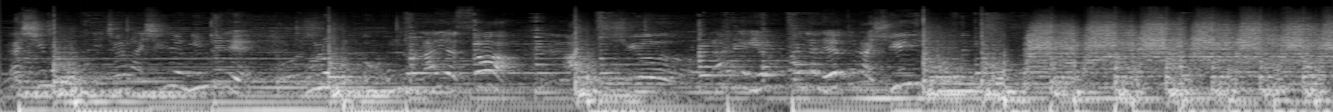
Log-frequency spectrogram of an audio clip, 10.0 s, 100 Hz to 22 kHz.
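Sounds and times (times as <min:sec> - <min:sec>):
steady drumming: 0:00.0 - 0:01.6, 0:02.3 - 0:03.4, 0:06.6 - 0:10.0
ritual music: 0:00.0 - 0:10.0.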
